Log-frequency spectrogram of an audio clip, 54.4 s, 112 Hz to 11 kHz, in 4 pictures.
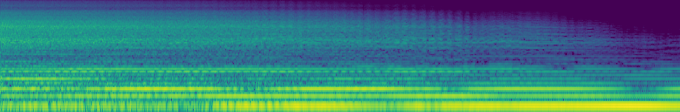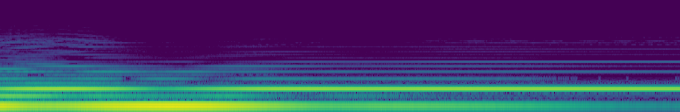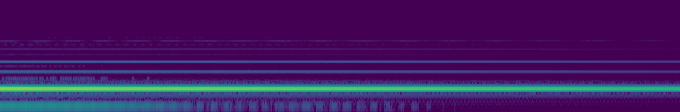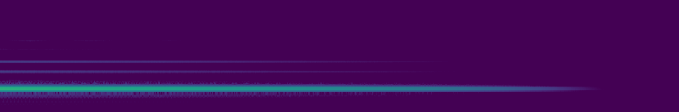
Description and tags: Dist Chr D5th
Standard D 5th chord. A (5th) string 5th fret, D (4th) string 7th fret, G (3rd) string, 7th fret. Down strum.
chords, distorted, distorted-guitar, distortion, guitar, guitar-chords, rhythm, rhythm-guitar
